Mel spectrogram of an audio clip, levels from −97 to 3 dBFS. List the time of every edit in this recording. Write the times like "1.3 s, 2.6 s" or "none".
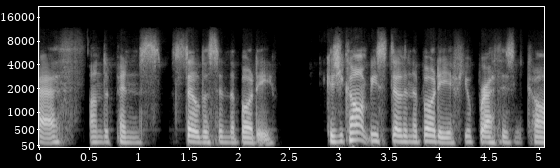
none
